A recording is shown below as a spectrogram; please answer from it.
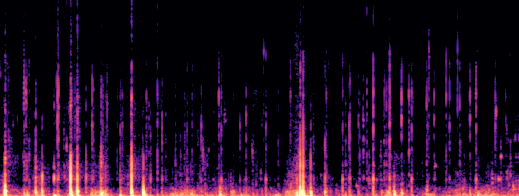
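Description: Long nails tap and scratch the surface of a flat, clear plastic bag full of small red water beads resting on top of the microphone. The result is a dense run of quick, dull, low-heavy taps and soft scratchy crackles with no ring, loudest in the first second and briefly again near the three-second mark.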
